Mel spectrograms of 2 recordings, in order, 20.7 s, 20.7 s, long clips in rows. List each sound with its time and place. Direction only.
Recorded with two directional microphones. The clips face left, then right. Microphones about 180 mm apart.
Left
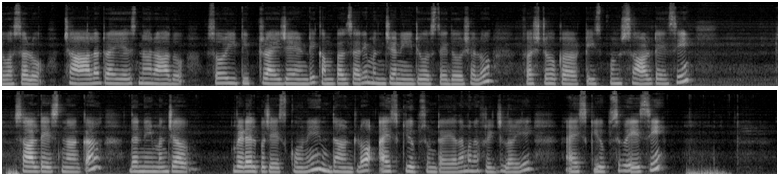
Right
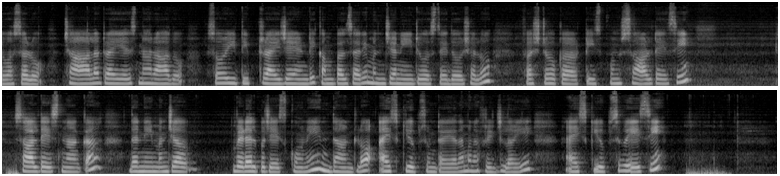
0.0 s speech: 20° right (ahead or behind)
10.2 s speech: 25° right (ahead or behind)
